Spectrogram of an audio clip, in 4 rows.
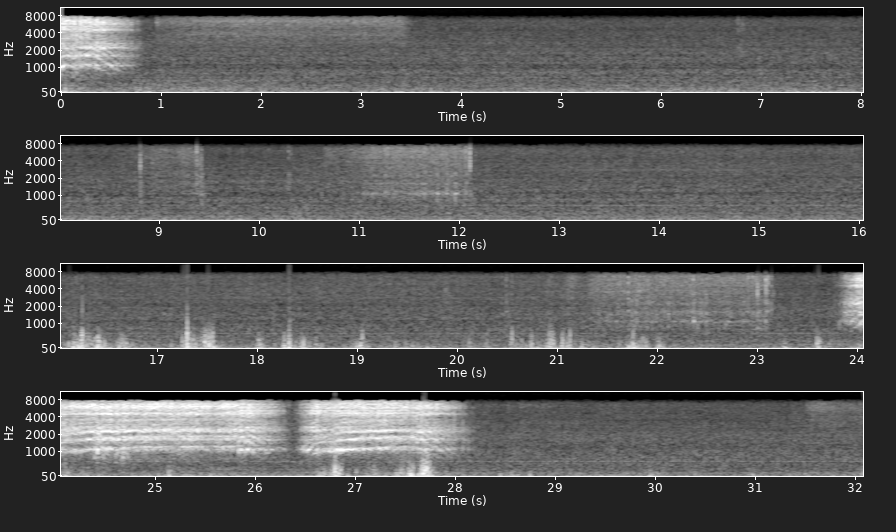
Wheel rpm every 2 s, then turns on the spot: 30, 0, 0, 0, 0, 10, 0, 0, 0, 0, 10, 20, 130, 90, 0, 0.
10-12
